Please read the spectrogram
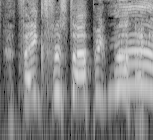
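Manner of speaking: very high, loud fake-friendly reply; cheery shop owner. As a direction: chirp it like a fake-polite owner.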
